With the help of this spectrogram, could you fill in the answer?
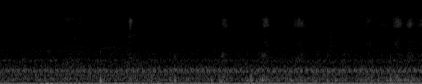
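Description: A graphite pencil shades a flat white drawing sheet with a rubbing, scratching motion. The result is a quiet, continuous scratchy rasp with brief brighter strokes over a steady low hum.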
